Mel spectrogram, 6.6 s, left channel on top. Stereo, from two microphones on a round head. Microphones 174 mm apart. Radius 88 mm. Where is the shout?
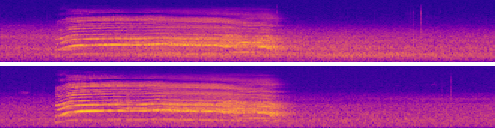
30° right (ahead or behind), 1.2 m; by 3.7 s 5° right (ahead or behind), 4 m.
